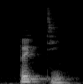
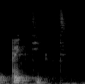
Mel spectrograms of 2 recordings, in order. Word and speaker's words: petit: Petit, we don't pronounce the T. We don't say petite. Petit. IA, as we said previously, so E.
